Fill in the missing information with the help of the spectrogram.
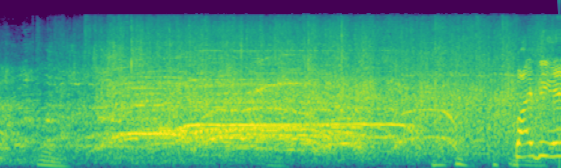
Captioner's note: cheers and applause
